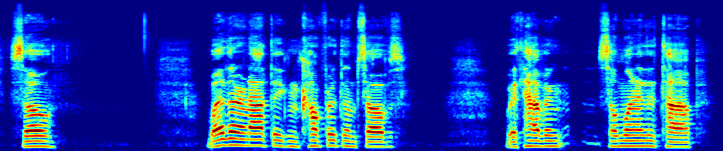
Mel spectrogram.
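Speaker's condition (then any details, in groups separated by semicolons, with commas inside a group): Cerebral palsy, spastic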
